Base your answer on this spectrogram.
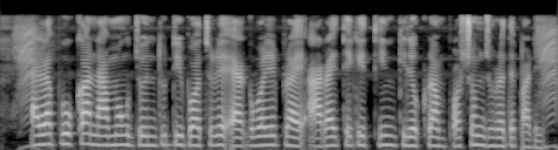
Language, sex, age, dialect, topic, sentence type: Bengali, female, 36-40, Northern/Varendri, agriculture, statement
